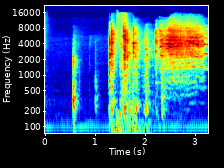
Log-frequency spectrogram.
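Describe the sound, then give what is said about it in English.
The big door of the Munsters' house opens to let a guest out: two quick clunks of the latch, then a loud grinding, creaking swing, followed by a steady rushing hiss like wind coming through. No one speaks. “Let me open the door for you.”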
